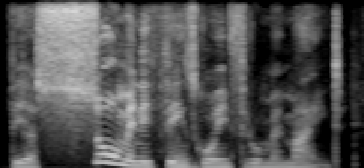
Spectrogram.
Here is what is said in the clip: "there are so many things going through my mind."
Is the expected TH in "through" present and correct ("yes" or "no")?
yes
